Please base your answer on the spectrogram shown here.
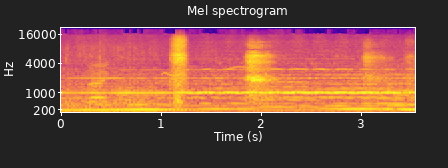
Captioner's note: sniffles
